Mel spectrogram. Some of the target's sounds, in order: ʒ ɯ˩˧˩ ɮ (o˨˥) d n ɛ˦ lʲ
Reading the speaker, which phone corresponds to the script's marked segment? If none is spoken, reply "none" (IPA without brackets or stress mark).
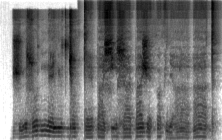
o˦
